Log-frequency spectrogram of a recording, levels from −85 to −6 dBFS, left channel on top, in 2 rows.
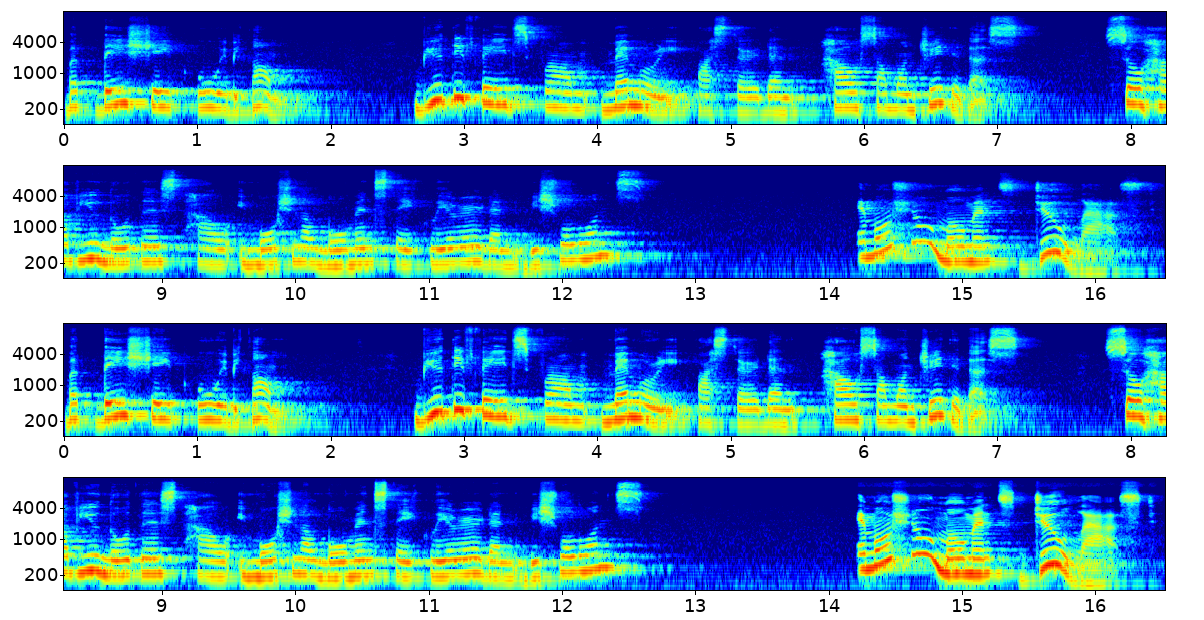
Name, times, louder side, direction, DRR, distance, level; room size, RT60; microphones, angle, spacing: voice 1, 0.0-1.7 2.6-7.1 7.8-12.5, right 3 dB, 25° right, 12 dB, 0.5 m, -29 dB
voice 2, 14.2-16.3, right 6 dB, 75° right, 18 dB, 0.4 m, -26 dB
13.0 x 6.4 x 9.4 m, 1.0 s
head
